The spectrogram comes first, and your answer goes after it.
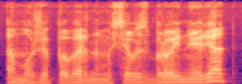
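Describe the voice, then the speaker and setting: A man voicing a timid, soft-spoken young man in an audiobook. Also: fairly low pitch, steady tone, normal speed, no room sound, lightly acted.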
